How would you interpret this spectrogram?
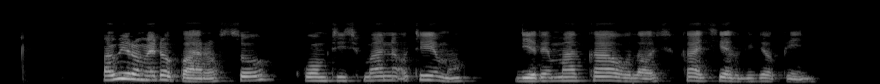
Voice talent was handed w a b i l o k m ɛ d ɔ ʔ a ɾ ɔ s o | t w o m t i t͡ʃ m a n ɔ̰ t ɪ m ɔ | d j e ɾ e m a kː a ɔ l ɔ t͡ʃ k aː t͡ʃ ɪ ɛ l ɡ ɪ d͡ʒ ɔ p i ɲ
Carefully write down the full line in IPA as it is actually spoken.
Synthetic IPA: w a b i ɾ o m ɛ d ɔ p a ɾ ɔ s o | k w o m t i t͡ʃ m a n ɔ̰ t ɪ m ɔ | d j e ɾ e m a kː a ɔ l ɔ t͡ʃ k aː t͡ʃ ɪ ɛ l ɡ ɪ d͡ʒ ɔ p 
